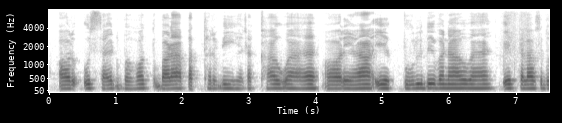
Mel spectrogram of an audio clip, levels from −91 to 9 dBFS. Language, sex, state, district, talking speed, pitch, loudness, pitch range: Hindi, male, Jharkhand, Jamtara, 175 wpm, 145 Hz, -32 LUFS, 140-150 Hz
